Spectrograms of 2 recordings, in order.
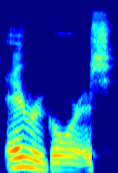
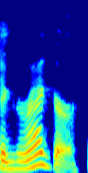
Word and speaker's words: egregore: And in my, in my tradition, I've always heard it pronounced that way, egregore. And then somebody else yesterday was like, "Oh no, it's a Gregor." And I was like, "Oh, okay."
